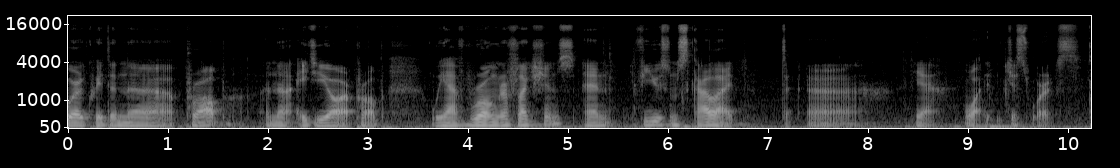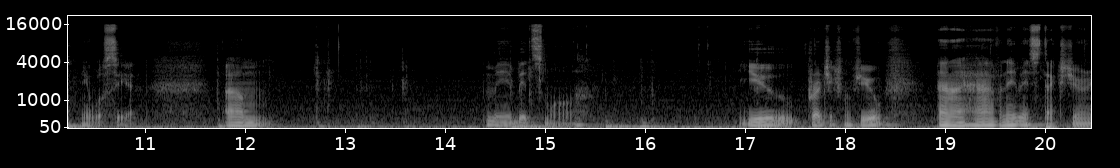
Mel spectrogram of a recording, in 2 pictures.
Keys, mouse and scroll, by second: 1.9 middle click, 3.6-4.8 middle drag, 4.8-6.6 drag, 6.2 KP_1, 8.4 KP_4, 8.5 KP_4, 9.0 Tab, 9.3 z, 10.2 KP_4, 11.7 KP_1, 12.9 KP_3, 14.7 s, 15.6 s, 16.6-18.5 drag, 17.1 u.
